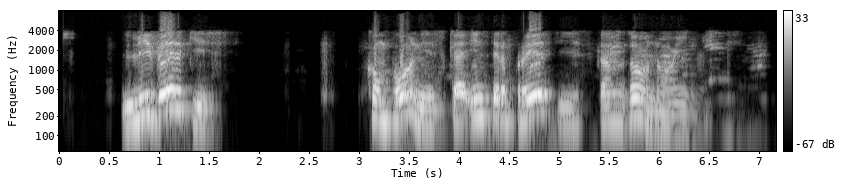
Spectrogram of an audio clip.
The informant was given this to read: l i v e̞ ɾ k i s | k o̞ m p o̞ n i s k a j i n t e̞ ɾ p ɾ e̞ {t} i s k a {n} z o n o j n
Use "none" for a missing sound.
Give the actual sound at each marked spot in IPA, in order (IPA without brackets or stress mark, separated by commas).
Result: t, n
